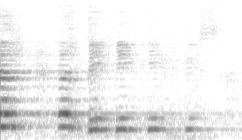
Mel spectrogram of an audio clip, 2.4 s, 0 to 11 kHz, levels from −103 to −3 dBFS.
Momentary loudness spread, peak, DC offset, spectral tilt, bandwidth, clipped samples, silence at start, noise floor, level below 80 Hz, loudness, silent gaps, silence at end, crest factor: 16 LU; -34 dBFS; under 0.1%; -4.5 dB/octave; 9.6 kHz; under 0.1%; 0 s; -76 dBFS; under -90 dBFS; -54 LUFS; none; 0.4 s; 18 dB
